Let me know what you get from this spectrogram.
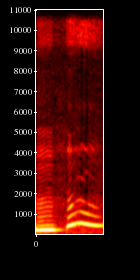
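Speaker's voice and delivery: high-pitched mhm, dipping then rising. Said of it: "ada yang menurun lalu menaik seperti".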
